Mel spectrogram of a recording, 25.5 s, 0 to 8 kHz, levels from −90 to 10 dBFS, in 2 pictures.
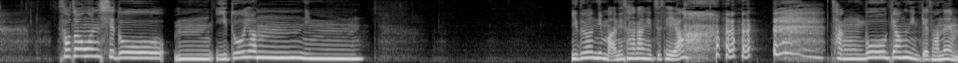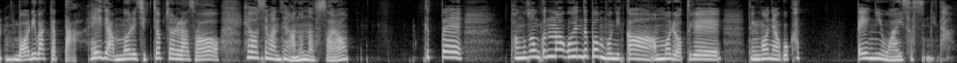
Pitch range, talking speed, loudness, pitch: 205-275 Hz, 205 characters per minute, -14 LUFS, 230 Hz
